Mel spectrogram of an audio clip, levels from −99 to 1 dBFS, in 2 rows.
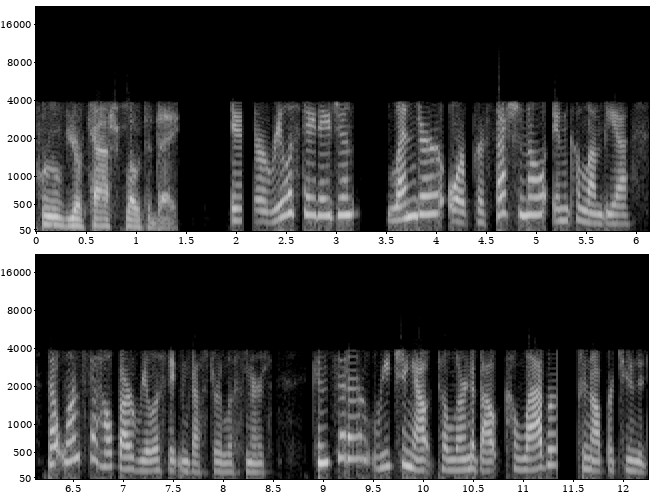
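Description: From the start the speech carries heavy G.723.1 codec damage. The muffled, hoarse quality and smeared consonants point to this early telephony codec at about 6.3 kbit/s. Its 30 ms frames and slowly updated voice model blur fast transitions. On a spectrogram, energy stops sharply at 4 kHz, and formants look blocky and stepped rather than smoothly gliding.

Three gaps show VoIP packet loss concealed by the speech codec. In each, the decoder stretches its last pitch and filter settings while turning the gain down frame by frame. The first, from 2.00 to 2.36 s, hides about 180 ms, which fits six lost 30 ms frames. The second, 9.26 to 9.43 s, covers about 60 ms, and the third, 11.27 to 11.60 s, about 270 ms. Each sounds like a stretched buzzy tone or coloured noise that fades, and the speech stays weak briefly after each gap. A spectrogram shows frozen harmonic stripes under a decaying waveform envelope.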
